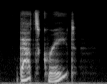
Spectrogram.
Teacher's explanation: With rising intonation showing surprise.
